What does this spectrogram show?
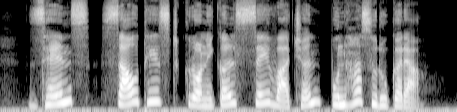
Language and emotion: Marathi, neutral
